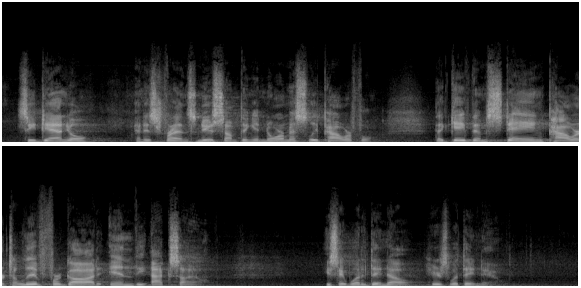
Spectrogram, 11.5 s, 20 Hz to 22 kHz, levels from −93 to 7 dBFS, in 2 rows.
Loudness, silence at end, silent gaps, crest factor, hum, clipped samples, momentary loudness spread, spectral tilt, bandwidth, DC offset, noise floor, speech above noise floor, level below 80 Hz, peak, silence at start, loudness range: -30 LUFS; 0.8 s; none; 24 dB; 60 Hz at -70 dBFS; under 0.1%; 18 LU; -1.5 dB/octave; 15 kHz; under 0.1%; -68 dBFS; 35 dB; -86 dBFS; -10 dBFS; 0.15 s; 6 LU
